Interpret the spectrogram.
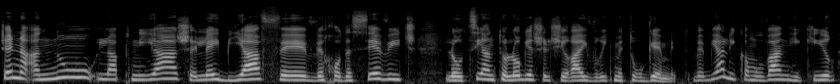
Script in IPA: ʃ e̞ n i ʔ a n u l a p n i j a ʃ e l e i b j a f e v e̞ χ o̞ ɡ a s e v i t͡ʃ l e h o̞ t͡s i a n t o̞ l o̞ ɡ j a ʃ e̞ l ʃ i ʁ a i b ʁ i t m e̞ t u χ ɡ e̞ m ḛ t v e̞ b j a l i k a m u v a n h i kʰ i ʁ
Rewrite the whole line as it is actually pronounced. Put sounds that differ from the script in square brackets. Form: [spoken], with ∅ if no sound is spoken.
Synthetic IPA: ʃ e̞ n [a] ʔ a n u l a p n i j a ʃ e l e [j] b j a f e v e̞ χ o̞ [d] a s e v i t͡ʃ l e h o̞ t͡s i a n t o̞ l o̞ ɡ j a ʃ e̞ l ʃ i ʁ a i [v] ʁ i t m e̞ t u [ʁ] ɡ e̞ m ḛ t v e̞ b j a l i k a m u v a n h i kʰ i ʁ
